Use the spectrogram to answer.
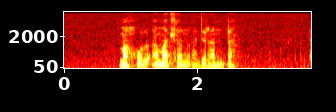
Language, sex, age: Northern Sotho, male, 18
